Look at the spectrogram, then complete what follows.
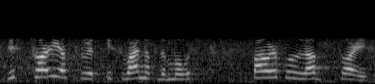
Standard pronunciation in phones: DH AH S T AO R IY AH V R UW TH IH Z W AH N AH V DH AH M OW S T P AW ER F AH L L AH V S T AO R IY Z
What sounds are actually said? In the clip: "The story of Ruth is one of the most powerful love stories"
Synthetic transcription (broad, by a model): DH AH S T AO R IY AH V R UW T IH S W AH N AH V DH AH M OW S T P AW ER F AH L L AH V S T AO R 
